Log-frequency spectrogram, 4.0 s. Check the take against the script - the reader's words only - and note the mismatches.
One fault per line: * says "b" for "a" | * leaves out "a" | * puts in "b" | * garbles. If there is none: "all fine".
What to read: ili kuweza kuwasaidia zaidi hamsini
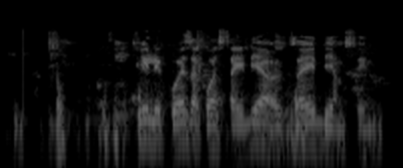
all fine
